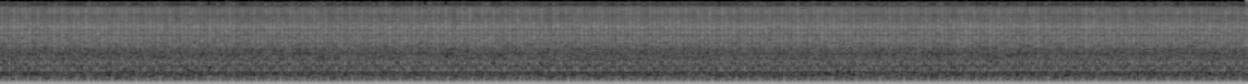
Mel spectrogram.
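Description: Cold engine at idle with a steady low thump about three times a second, a rhythmic stumble that fits a cold-start misfire.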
